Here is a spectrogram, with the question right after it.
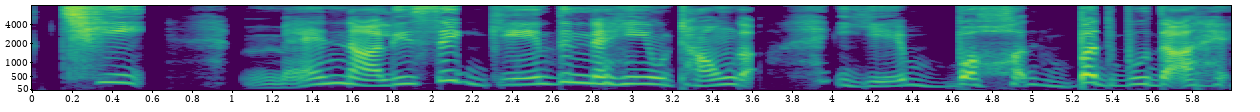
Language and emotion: Urdu, disgusted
